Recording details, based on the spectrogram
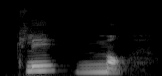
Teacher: on ne prononce pas le T à la fin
